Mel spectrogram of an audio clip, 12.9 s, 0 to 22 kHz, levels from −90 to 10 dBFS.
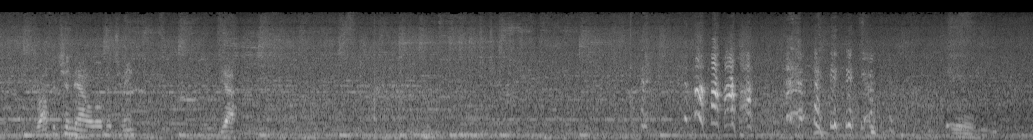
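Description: From about 1.58 to 2.06 s there's a burst of processor overload crackle. The processor couldn't keep up with its small audio buffers for that half second or so, and each missed deadline simply got skipped, leaving a hard-edged hole. The spacing suggests buffers of roughly ten milliseconds, with something like seven misses over that stretch. Stacked together, those little dropouts come across as a gritty, tearing crackle over the sound, and it clears once the load passes.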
